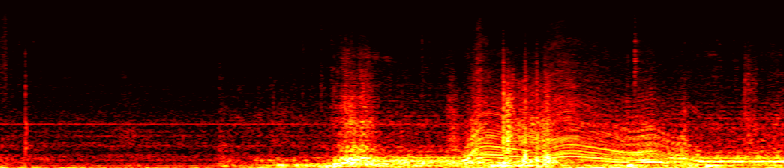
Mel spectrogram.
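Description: Race car engine in the GT Legends racing game revs and climbs through the gears, steady and close, rising in pitch with sweeping shifts and holding a loud drone throughout.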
